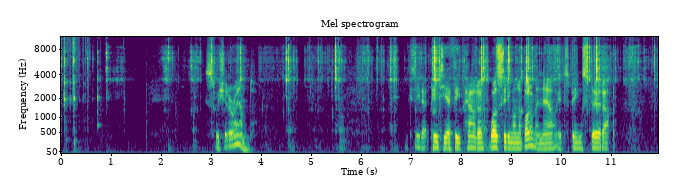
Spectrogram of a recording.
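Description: Liquid sloshes in a pot as a chain is stirred.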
